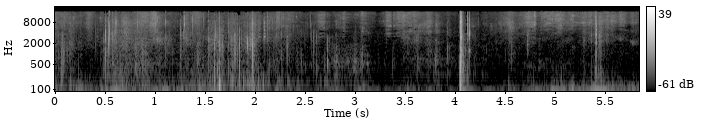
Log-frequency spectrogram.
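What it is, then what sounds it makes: Gym chalk blocks being crushed. White solid gym chalk blocks of magnesium carbonate are gripped in both hands over chalk powder and crushed and crumbled by the fingers. Dry, gritty crunching and crackling carry on throughout, with sharp snaps standing out near 1.6 and 4 seconds. Soft low thuds sit under the brittle crumbling.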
